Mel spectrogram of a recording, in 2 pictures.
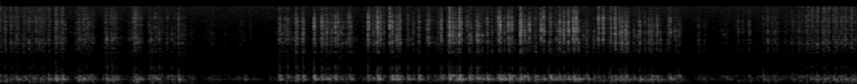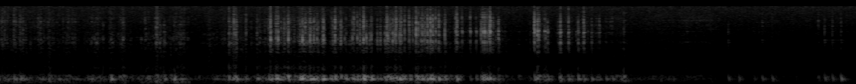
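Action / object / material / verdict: scrape / metal condenser microphone / metal / none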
